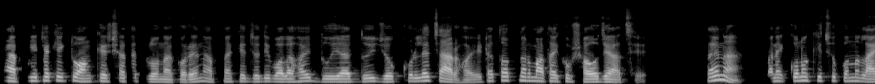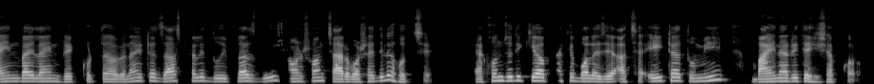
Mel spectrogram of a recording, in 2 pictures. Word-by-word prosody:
আপনি 165 Hz, -, -13 dB
এটাকে 175 Hz, +1 st, 0 dB
একটু 175 Hz, -, -4 dB
অঙ্কের 140 Hz, +2 st, -2 dB
সাথে 145 Hz, +2 st, -3 dB
তুলনা 120 Hz, -2 st, 0 dB
করেন। 115 Hz, +4 st, +1 dB
আপনাকে 135 Hz, +2 st, -6 dB
যদি 135 Hz, +2 st, -2 dB
বলা 130 Hz, 0 st, +4 dB
হয় 150 Hz, +2 st, +1 dB
২ 130 Hz, 0 st, +1 dB
আর 125 Hz, -, +3 dB
২ 145 Hz, +2 st, +1 dB
যোগ 130 Hz, -1 st, +1 dB
করলে 150 Hz, +3 st, +2 dB
৪ -, -, +6 dB
হয়। 110 Hz, 0 st, -2 dB
এটা 155 Hz, -, -3 dB
তো 185 Hz, -, -2 dB
আপনার 180 Hz, -1 st, -1 dB
মাথায় 150 Hz, -1 st, +2 dB
খুব 145 Hz, -, -3 dB
সহজে 125 Hz, +1 st, +5 dB
আছে। -, -, -13 dB, 0.7 s
তাই 180 Hz, +4 st, +4 dB
না? -, -, +3 dB, 0.3 s
মানে 150 Hz, +1 st, -1 dB
কোনো 175 Hz, +1 st, +3 dB
কিছু 175 Hz, -1 st, -5 dB
কোনো 160 Hz, 0 st, -2 dB
line 130 Hz, +4 st, +2 dB
by 145 Hz, 0 st, +5 dB
line 140 Hz, 0 st, -1 dB
break 125 Hz, 0 st, -3 dB
করতে 135 Hz, -2 st, -6 dB
হবে 115 Hz, -1 st, 0 dB
না। 145 Hz, -, -2 dB
এটা 170 Hz, +2 st, -2 dB
জাস্ট 150 Hz, +1 st, +2 dB
খালি 165 Hz, +1 st, -1 dB
২ 140 Hz, 0 st, -1 dB
plus 150 Hz, +1 st, +2 dB
২ 155 Hz, +4 st, -1 dB
সমান, 140 Hz, 0 st, -3 dB
সমান 160 Hz, +1 st, -1 dB
৪ 125 Hz, -2 st, +6 dB
বসায় 120 Hz, +4 st, 0 dB
দিলে 200 Hz, +4 st, +2 dB
হচ্ছে। 120 Hz, -, -6 dB, 0.6 s
এখন 170 Hz, +8 st, -2 dB
যদি 175 Hz, +1 st, +4 dB
কেউ 170 Hz, -1 st, +6 dB
আপনাকে 165 Hz, 0 st, -8 dB
বলে 140 Hz, -1 st, +4 dB
যে 130 Hz, -, +4 dB
আচ্ছা 130 Hz, -, -7 dB
এইটা 170 Hz, +1 st, +2 dB
তুমি 150 Hz, +4 st, -1 dB, 0.5 s
binary 150 Hz, +4 st, +4 dB, 0.2 s
হিসাব 115 Hz, -1 st, -5 dB
করো -, -, -7 dB
145 Hz, 215 wpm, -24 LUFS, 130-160 Hz, 0.7 s, ৪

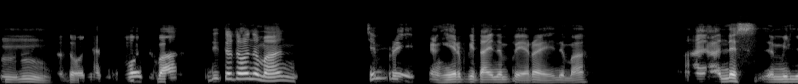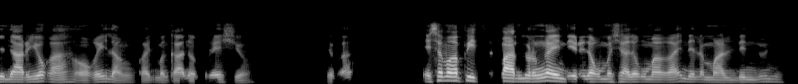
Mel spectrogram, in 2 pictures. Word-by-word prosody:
Mm, 115 Hz, -4 st, -9 dB
totoo 105 Hz, -, -7 dB
yan. 110 Hz, -2 st, -13 dB
Totoo 180 Hz, +2 st, -3 dB
'di -, -, -29 dB
ba? 130 Hz, -, +4 dB, 0.4 s
Hindi, 145 Hz, -, -9 dB
totoo 255 Hz, 0 st, +4 dB
naman. 185 Hz, -8 st, +2 dB, 0.8 s
Siyempre, 290 Hz, -, -6 dB, 0.3 s
ang 105 Hz, -, -5 dB
hirap 120 Hz, +1 st, 0 dB
kitain 115 Hz, -2 st, 0 dB
ng 115 Hz, 0 st, -5 dB
pera, 100 Hz, -, -2 dB
eh, 95 Hz, 0 st, -7 dB
'di 110 Hz, -, -7 dB
ba? 115 Hz, -, -5 dB, 1.0 s
A -, -, -7 dB, 0.2 s
unless 150 Hz, +2 st, +1 dB
milyonaryo 120 Hz, +2 st, 0 dB
ka, 115 Hz, -2 st, -4 dB, 0.2 s
okey 125 Hz, +5 st, -2 dB
lang 105 Hz, +1 st, -5 dB
kahit 100 Hz, +1 st, -7 dB
magkano 100 Hz, -1 st, -3 dB
presyo. 110 Hz, -4 st, -6 dB, 0.7 s
'Di -, -, -10 dB
ba? -, -, -8 dB, 0.7 s
Eh, -, -, -1 dB
sa 185 Hz, -1 st, +5 dB
mga 180 Hz, -1 st, +9 dB
pizza 170 Hz, -5 st, +3 dB
parlor 145 Hz, -2 st, +7 dB
nga 175 Hz, -, +10 dB
hindi 135 Hz, -3 st, +1 dB
rin 130 Hz, +1 st, -2 dB
ako 125 Hz, -2 st, +4 dB
masyadong 125 Hz, -1 st, 0 dB
kumakain 115 Hz, +2 st, -1 dB
dahil 120 Hz, -1 st, -4 dB
ang 110 Hz, -, -8 dB
mahal 105 Hz, -1 st, -1 dB
din 110 Hz, +1 st, -6 dB
do'n, 130 Hz, +1 st, -12 dB
eh. -, -, -31 dB
120 Hz, 175 wpm, -23 LUFS, 110-140 Hz, 1.0 s, nga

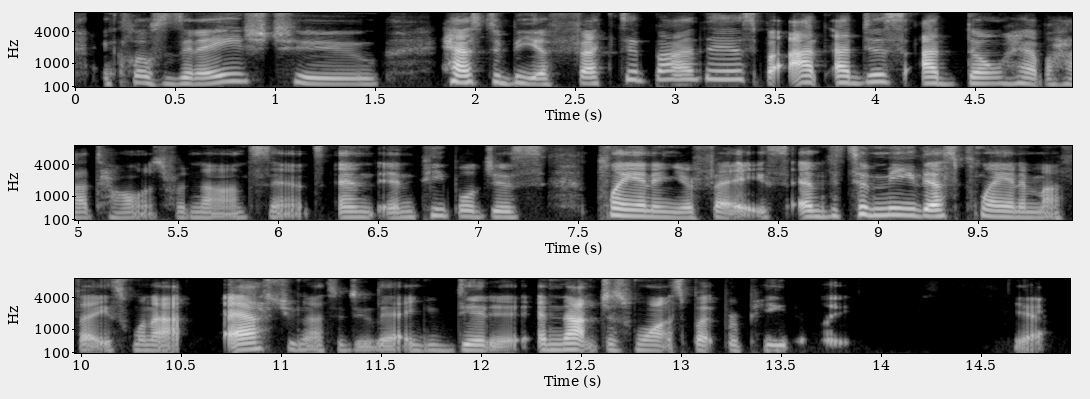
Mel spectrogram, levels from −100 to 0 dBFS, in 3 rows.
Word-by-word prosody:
and 175 Hz, -, -15 dB
closest 185 Hz, -4 st, -6 dB
in 180 Hz, -, -2 dB
age 245 Hz, +7 st, 0 dB
to, 170 Hz, -4 st, -6 dB, 0.3 s
has 220 Hz, -2 st, +7 dB
to 225 Hz, -, -5 dB
be 190 Hz, -3 st, -3 dB
affected 190 Hz, -, -1 dB
by 310 Hz, -, +1 dB
this, 315 Hz, -3 st, -4 dB
but -, -, +2 dB
I 220 Hz, -, +10 dB
I 215 Hz, -, +7 dB
just 235 Hz, +3 st, -1 dB
I 195 Hz, -, +9 dB
don't 190 Hz, -1 st, -2 dB
have 180 Hz, -4 st, -3 dB
a -, -, -9 dB
high 160 Hz, -1 st, -5 dB
tolerance 155 Hz, -1 st, -11 dB
for 165 Hz, -, -14 dB
nonsense 165 Hz, +2 st, -7 dB
and 170 Hz, 0 st, -1 dB
and 170 Hz, +1 st, -6 dB
people 200 Hz, -4 st, -7 dB
just 170 Hz, -1 st, -3 dB, 0.2 s
playing 200 Hz, -5 st, +4 dB
in 170 Hz, -2 st, -5 dB
your 160 Hz, 0 st, -4 dB
face, 435 Hz, -7 st, -2 dB
and 185 Hz, +2 st, +1 dB
to 255 Hz, -, +3 dB
me, 225 Hz, 0 st, +1 dB
that's 200 Hz, -1 st, +6 dB
playing 180 Hz, -4 st, -1 dB
in -, -, -7 dB
my -, -, -6 dB
face -, -, -5 dB
when -, -, -4 dB
I -, -, +4 dB, 0.2 s
asked -, -, +7 dB
you -, -, -12 dB
not -, -, -9 dB
to -, -, -14 dB
do 90 Hz, 0 st, -8 dB
that, 95 Hz, -, -5 dB
and 165 Hz, -, -10 dB
you 165 Hz, -, -13 dB
did 165 Hz, +1 st, -3 dB
it, -, -, -8 dB
and 180 Hz, 0 st, -1 dB
not 190 Hz, 0 st, +8 dB
just 175 Hz, -2 st, -2 dB
once, 165 Hz, -2 st, -2 dB
but -, -, -4 dB
repeatedly. 440 Hz, +7 st, -10 dB, 0.8 s
Yeah. -, -, -6 dB
190 Hz, 235 wpm, -26 LUFS, 170-225 Hz, 0.8 s, I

